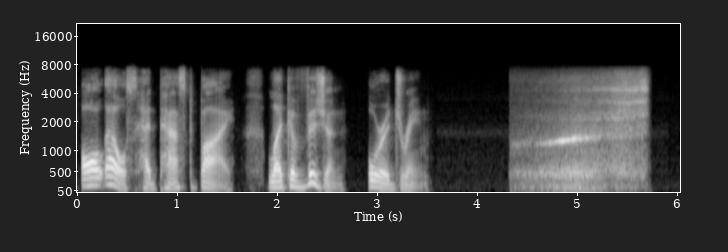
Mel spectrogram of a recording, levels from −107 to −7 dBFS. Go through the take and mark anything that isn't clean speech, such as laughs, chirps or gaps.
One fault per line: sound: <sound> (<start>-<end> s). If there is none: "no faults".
sound: breath (4.3-5.8 s)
